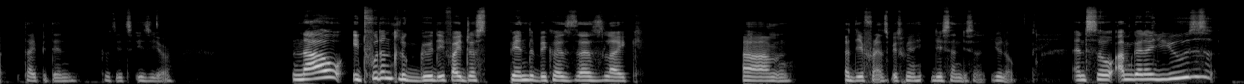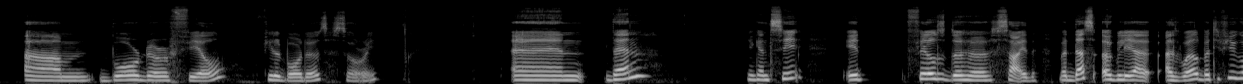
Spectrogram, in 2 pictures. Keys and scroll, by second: 0.0-2.3 typing, 13.1-14.3 typing.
